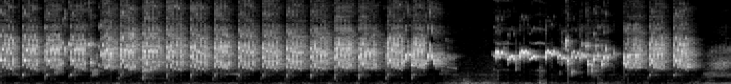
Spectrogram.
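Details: Asian pied starling in energetic song used for training other songbirds: a rapid run of harsh, buzzy chattering notes at about four per second for four seconds, then a brief pause and bright warbled whistles.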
